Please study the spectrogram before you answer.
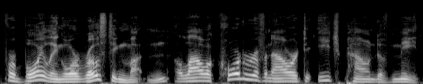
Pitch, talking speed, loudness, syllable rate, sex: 145 Hz, 225 wpm, -17 LUFS, 5.2 syllables/s, male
